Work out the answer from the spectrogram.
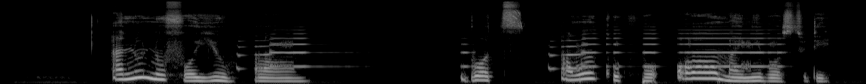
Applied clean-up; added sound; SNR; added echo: neural mask model RNNoise.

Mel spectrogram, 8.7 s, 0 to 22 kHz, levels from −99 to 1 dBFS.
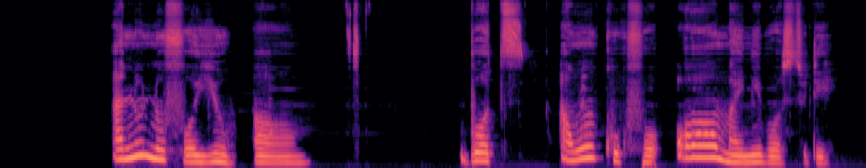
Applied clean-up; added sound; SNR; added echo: neural mask model DeepFilterNet 3.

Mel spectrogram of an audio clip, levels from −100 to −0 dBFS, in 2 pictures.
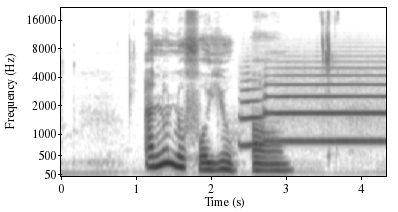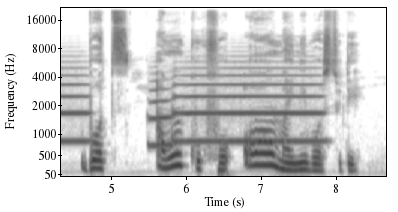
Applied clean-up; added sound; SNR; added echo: none; Trumpet; 4 dB; none.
